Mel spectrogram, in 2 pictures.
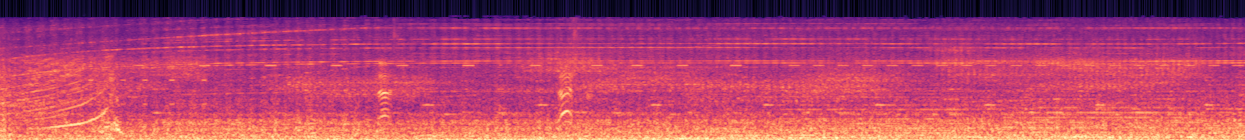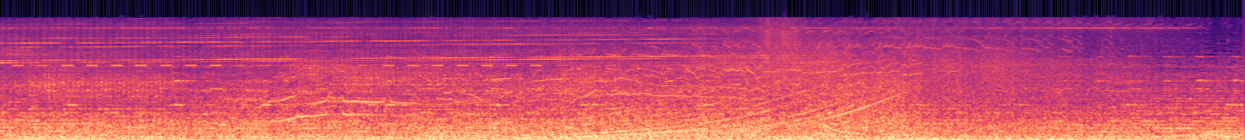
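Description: Film sound design of super-speed vibration: a steady loud rushing roar under orchestral score. A regular electronic beeping runs through most of it and stops about two-thirds of the way through, and rising sweeps build near the end.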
